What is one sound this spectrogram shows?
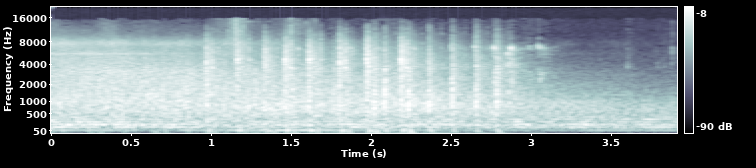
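Footsteps tread quickly across a hard floor.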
